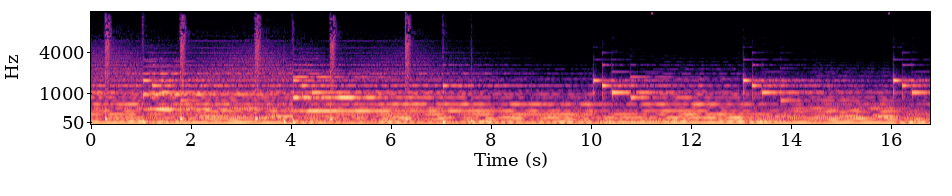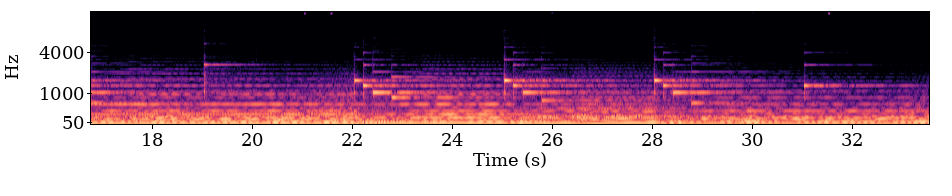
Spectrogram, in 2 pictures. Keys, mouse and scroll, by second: 0.4-0.8 scroll down 2, 0.9 click, 1.4 scroll down 2, 1.6 middle click, 2.1-2.5 scroll up 2, 2.6-3.7 middle drag, 3.7 scroll down 1, 3.8-6.5 middle drag, 6.5-6.9 scroll up 1, 6.9-7.8 scroll down 5, 8.0 scroll up 3, 9.2 scroll down 2, 9.5 scroll up 3, 10.0-11.4 middle drag, 11.4 scroll down 3, 11.8-12.2 scroll up 2, 12.2-15.2 middle drag, 18.1 scroll up 2, 19.2 alt+click, 20.2 alt+click, 21.4 alt+click, 22.3 click, 23.0 click, 24.4 alt+click, 26.2 shift+click, 27.1 alt+shift+click, 29.4 ctrl+b.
